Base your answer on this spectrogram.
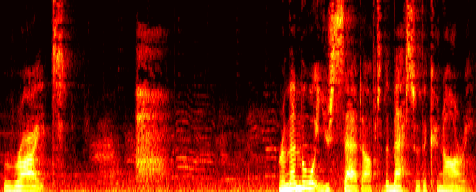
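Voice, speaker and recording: A woman's voice: fairly low pitch, very animated, slow, soft background music. An actress playing a brash, defiant rogue woman in a video game, blunt and irritable. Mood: defensive, irritated. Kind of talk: video game character acting.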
